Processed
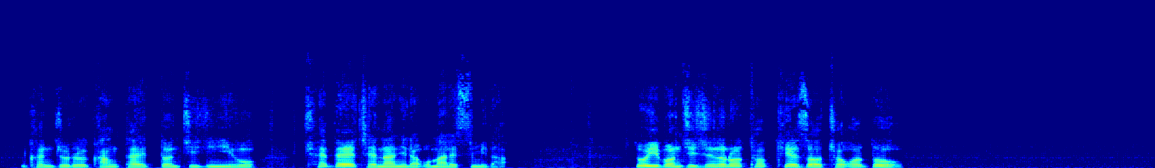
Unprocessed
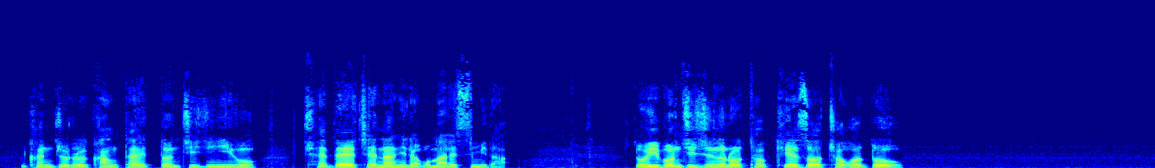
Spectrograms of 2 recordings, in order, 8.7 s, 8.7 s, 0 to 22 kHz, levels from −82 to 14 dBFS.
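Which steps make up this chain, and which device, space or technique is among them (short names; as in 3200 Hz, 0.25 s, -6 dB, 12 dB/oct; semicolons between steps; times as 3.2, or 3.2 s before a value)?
ring-modulated robot voice (ring modulator 35 Hz; comb 3.6 ms, depth 77%); gain -5 dB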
